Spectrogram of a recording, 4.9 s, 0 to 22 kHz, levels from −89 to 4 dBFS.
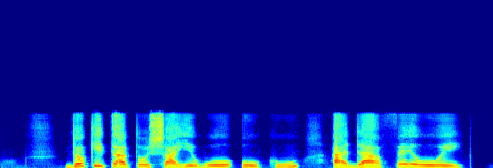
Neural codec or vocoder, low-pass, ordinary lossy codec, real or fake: codec, 16 kHz, 0.3 kbps, FocalCodec; 7.2 kHz; Opus, 64 kbps; fake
